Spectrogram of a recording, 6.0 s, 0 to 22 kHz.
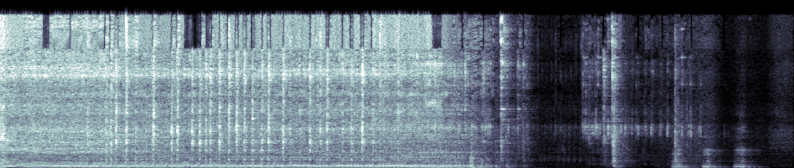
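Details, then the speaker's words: Mystery 200-series "266" chainsaw from the junkpile, cold shop: crisp, steady high-revving buzz holding a clean pitch, then cutting off; runs smoothly after carburetor tuning, took the low jet well, slightly lean at first start. "Okay, well, we have a runner, 126%. And you guys noticed, those of you with a keen eye, I was tuning the carburetor, and it was taking a tune quite nicely. It took the low jet perfect."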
